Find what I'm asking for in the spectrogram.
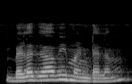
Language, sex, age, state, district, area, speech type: Sanskrit, male, 45-60, Karnataka, Uttara Kannada, rural, spontaneous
